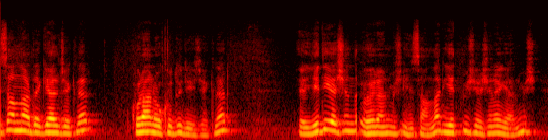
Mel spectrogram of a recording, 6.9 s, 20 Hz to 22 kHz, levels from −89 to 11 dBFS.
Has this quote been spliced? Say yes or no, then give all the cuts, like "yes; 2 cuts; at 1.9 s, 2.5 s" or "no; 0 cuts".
yes; 1 cut; at 4.4 s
